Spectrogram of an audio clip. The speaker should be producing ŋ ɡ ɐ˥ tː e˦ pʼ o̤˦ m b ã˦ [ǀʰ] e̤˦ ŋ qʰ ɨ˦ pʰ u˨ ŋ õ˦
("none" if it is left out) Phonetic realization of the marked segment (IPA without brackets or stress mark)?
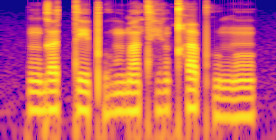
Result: tʰ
